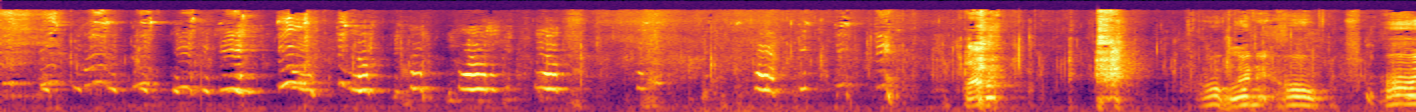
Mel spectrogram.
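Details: Eight Bluetick Coonhound puppies at feeding time, crowding their mother and the dish indoors; a dense chorus of high, wavering whines and squeals overlapping one another, with a person talking and laughing over them.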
